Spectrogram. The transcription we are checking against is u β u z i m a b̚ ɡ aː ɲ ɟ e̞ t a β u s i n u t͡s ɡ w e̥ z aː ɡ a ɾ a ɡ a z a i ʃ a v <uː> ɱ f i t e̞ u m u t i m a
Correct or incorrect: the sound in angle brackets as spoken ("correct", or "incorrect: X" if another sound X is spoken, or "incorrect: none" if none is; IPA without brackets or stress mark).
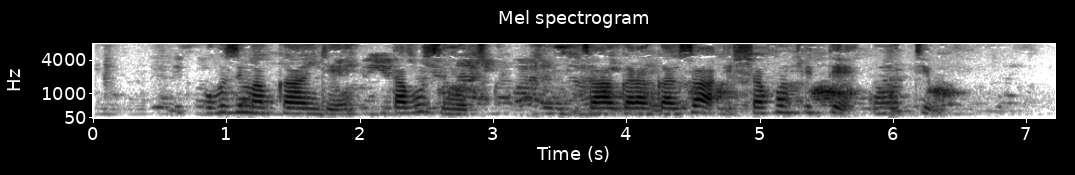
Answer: incorrect: u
